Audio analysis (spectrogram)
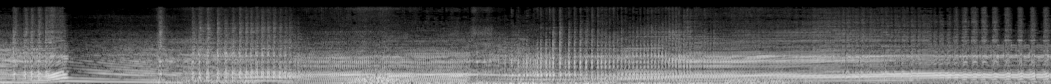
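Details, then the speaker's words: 1989 Kawasaki KX125 two-stroke on its second ride, needle moved to run leaner and air filter off: revs climb and fall but turn rough and stuttering near the top; still breaking up at high rpm, cause unknown. "did the same thing you could hear just breaking up on the top end when you're hitting the high rpms so something's definitely not right"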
